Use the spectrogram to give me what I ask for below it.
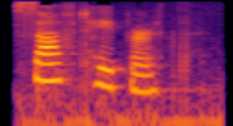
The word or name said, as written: soft ha'porth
